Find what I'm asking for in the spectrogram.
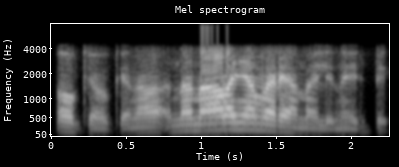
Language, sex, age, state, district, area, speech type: Malayalam, male, 18-30, Kerala, Wayanad, rural, conversation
